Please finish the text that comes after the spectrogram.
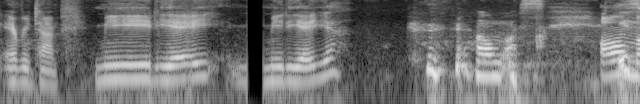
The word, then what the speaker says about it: Mireia: And I pronounce your name wrong every time. Mireia. Almost. Almost. It's Mireia.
